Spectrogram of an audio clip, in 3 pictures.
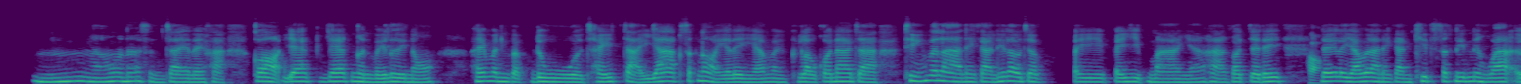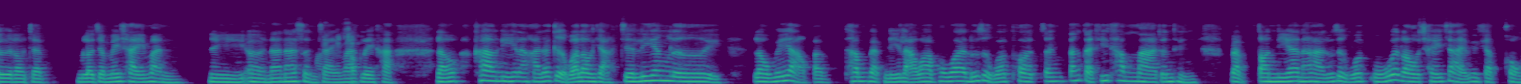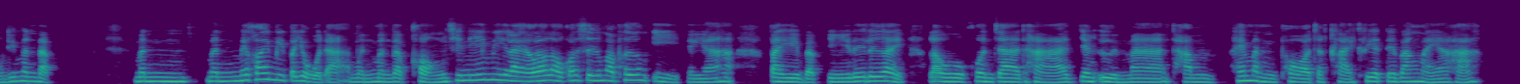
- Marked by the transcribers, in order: "ตั้ง" said as "จั้ง"
- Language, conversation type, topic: Thai, advice, เมื่อเครียด คุณเคยเผลอใช้จ่ายแบบหุนหันพลันแล่นไหม?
